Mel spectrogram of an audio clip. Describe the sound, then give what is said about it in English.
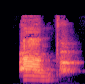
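Dogs nicknamed the touch dogs bark in a room: two drawn-out, whining barks in quick succession, the first longer and louder, the second trailing off. “The dogs don't like to talk about Jim Harbaugh.”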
